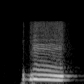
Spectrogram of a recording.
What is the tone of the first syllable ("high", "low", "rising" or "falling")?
falling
